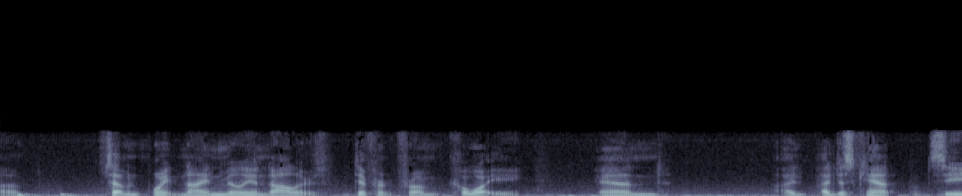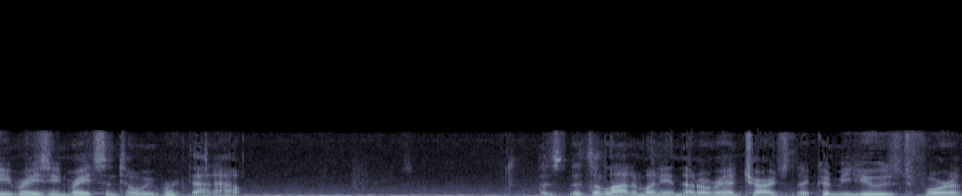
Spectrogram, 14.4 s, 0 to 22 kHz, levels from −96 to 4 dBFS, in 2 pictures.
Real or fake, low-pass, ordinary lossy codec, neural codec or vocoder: real; 7.2 kHz; AAC, 32 kbps; none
